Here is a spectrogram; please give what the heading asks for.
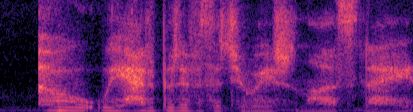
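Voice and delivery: hushed whisper. Secretly telling another character about last night's trouble by magic message: whispering. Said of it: "you're whispering in my head".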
